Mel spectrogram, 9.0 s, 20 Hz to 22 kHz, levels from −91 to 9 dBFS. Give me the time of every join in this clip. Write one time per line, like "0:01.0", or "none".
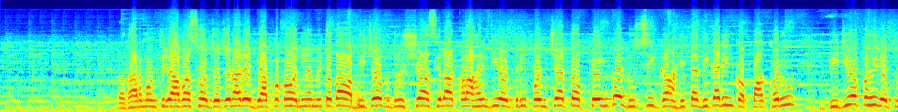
0:00.9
